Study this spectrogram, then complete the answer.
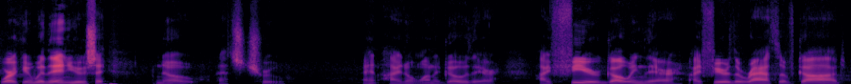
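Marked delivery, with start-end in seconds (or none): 1.5-8.4 hushed fearful confession. Retold or imitated. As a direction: murmur it like a trembling confession. Convicted listener's imagined reply.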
